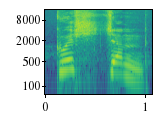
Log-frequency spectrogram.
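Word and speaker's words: question: देख पा रहे हैं यदि कि शब्द के अंत में एस के आगे टी आई ओ एन हो तो टी के आगे य आरी आए तो टी का उच्चारण च होता है देखो यहां पे टी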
